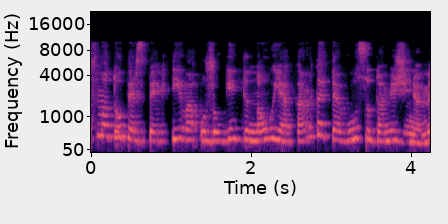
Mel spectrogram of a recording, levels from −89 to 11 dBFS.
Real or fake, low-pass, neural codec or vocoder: real; 9.9 kHz; none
